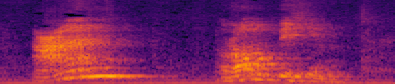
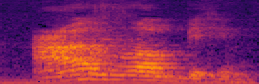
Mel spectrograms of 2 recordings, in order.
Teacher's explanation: So you don't, you lose the noon end sound, yeah, completely. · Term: idgham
